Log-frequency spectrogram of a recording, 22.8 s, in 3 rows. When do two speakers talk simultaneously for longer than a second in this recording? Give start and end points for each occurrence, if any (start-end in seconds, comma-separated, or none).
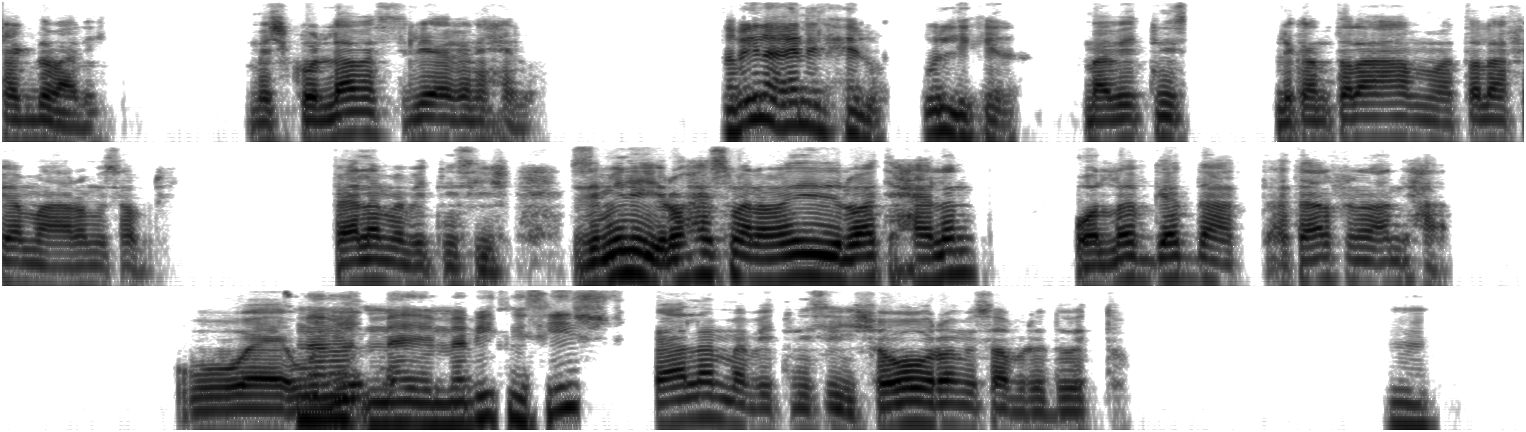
none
